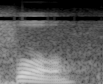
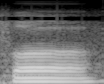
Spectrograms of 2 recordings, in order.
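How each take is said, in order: First: "Sa" rounded toward "so", tongue raised; emphatic sad with a long hissed s; high, heavy SA. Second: Thin, open "sa"; "sa" like a plain s and a; light SA without elevation. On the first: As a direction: make "Sa" full and elevated. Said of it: "disebut dengan tinggi". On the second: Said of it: "kalau tak ada sifat tu". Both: Shown as a demonstration.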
